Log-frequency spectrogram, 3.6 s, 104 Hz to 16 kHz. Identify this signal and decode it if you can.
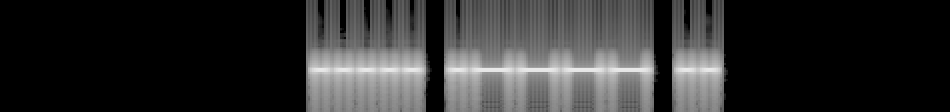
Morse code, heard as a keyed tone, about 28 wpm, 700 Hz. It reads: 51I
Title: Three Challenging Letter-Number Combinations 28wpm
